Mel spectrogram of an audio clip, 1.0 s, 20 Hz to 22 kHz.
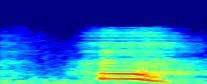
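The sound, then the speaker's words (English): A yawn, short and voiced, rising out of a faint breathy start into a held tone that drops in pitch at the end before fading; no talk. “why am I yawning? I wasn't yawning like 10 minutes ago, but all of a sudden I am.”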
